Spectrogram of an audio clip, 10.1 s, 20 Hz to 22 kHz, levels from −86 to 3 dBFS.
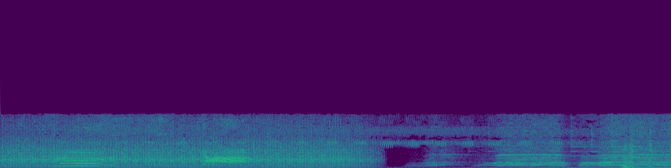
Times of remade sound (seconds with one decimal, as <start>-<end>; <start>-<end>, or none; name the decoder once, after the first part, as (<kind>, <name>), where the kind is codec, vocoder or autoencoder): none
